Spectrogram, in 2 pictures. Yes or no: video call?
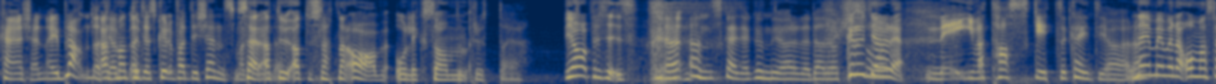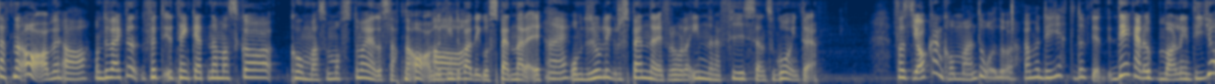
no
